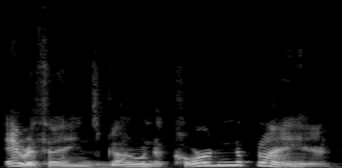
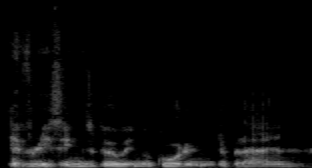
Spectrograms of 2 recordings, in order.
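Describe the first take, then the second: First: "plan" stretched to a southern "plain"; playful dino voice, southern accent. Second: 1 scheming villain. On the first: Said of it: "in a southern accent". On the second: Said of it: "He's like". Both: Pretend.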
